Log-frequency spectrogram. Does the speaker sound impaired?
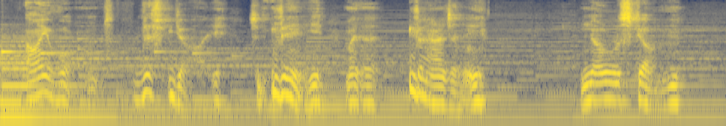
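Yes: Down syndrome; three copies of chromosome 21, from birth; told when very young would never read or speak.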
